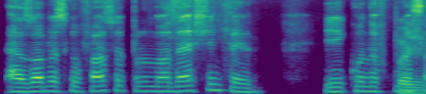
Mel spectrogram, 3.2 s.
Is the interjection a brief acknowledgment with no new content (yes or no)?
yes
